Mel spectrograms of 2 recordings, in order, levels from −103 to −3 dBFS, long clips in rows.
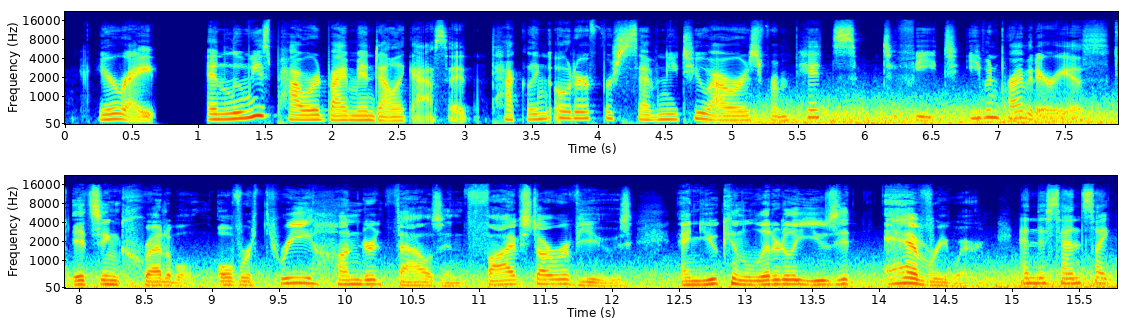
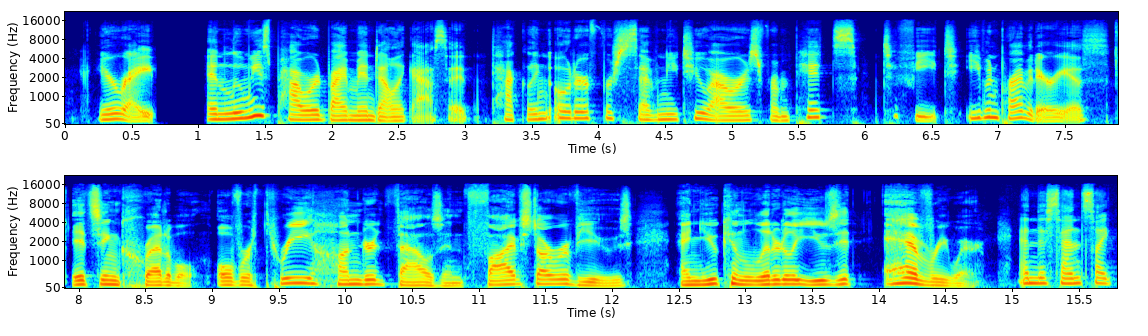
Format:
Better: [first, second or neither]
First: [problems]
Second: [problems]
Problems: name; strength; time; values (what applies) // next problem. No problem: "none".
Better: second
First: wind noise on the microphone; occasional gusts; from 5 s on; 15 dB below the speech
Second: none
